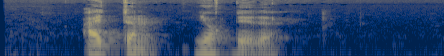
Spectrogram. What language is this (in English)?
Uzbek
